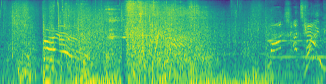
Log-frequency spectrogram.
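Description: X-Borg fires a sustained attack in Mobile Legends: Bang Bang, a loud, dense blasting barrage that starts abruptly and rolls on continuously, with game character voices heard over it.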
